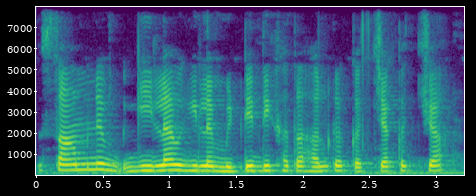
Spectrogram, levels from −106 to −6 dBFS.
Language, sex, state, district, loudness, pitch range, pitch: Bhojpuri, female, Jharkhand, Palamu, -16 LUFS, 215-240 Hz, 230 Hz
